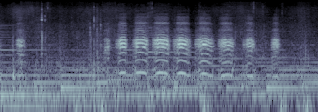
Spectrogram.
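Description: Wild geese honk near a hunting blind in a run of about eight loud, rhythmic calls over a steady low background hum, with no talking.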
